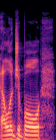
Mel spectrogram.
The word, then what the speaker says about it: eligible: The stress is on the L, right?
